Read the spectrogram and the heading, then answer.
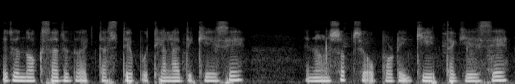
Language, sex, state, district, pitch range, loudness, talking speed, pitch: Nagamese, female, Nagaland, Kohima, 160-175 Hz, -18 LUFS, 200 wpm, 165 Hz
